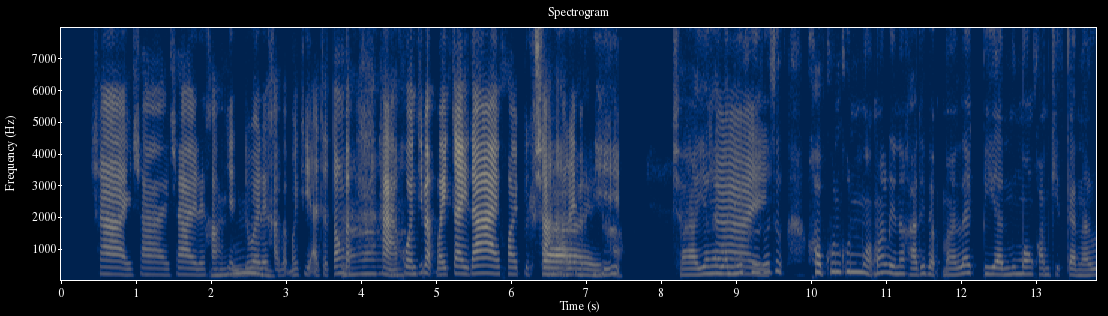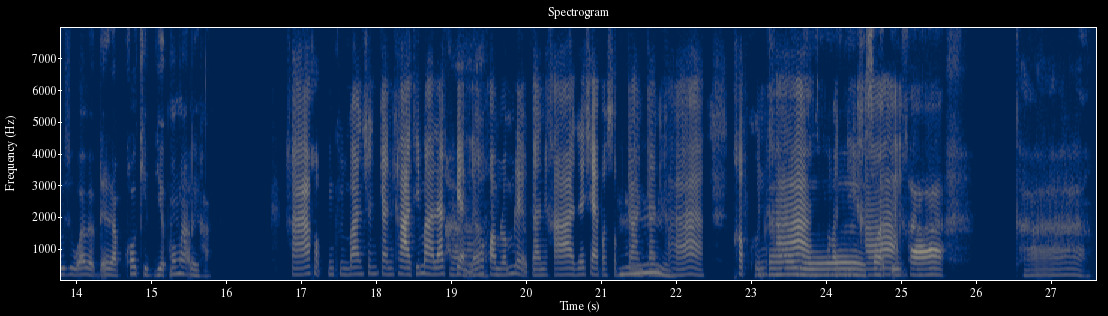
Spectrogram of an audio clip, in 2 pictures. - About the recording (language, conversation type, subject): Thai, unstructured, สิ่งสำคัญที่สุดที่คุณได้เรียนรู้จากความล้มเหลวคืออะไร?
- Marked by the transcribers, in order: other background noise; tapping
